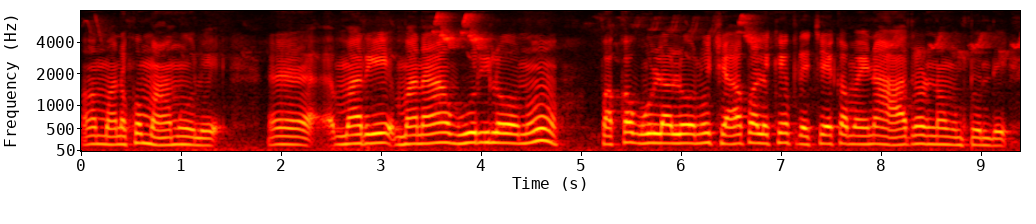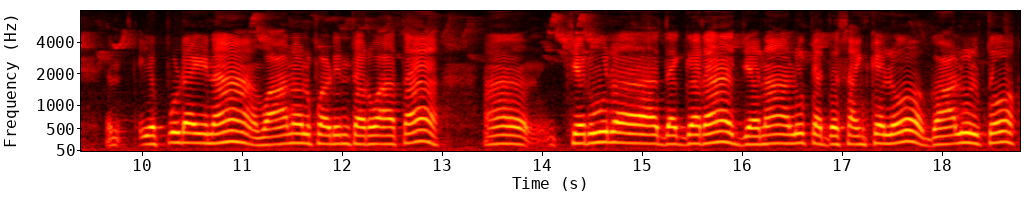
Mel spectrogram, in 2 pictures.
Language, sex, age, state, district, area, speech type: Telugu, female, 60+, Telangana, Ranga Reddy, rural, spontaneous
